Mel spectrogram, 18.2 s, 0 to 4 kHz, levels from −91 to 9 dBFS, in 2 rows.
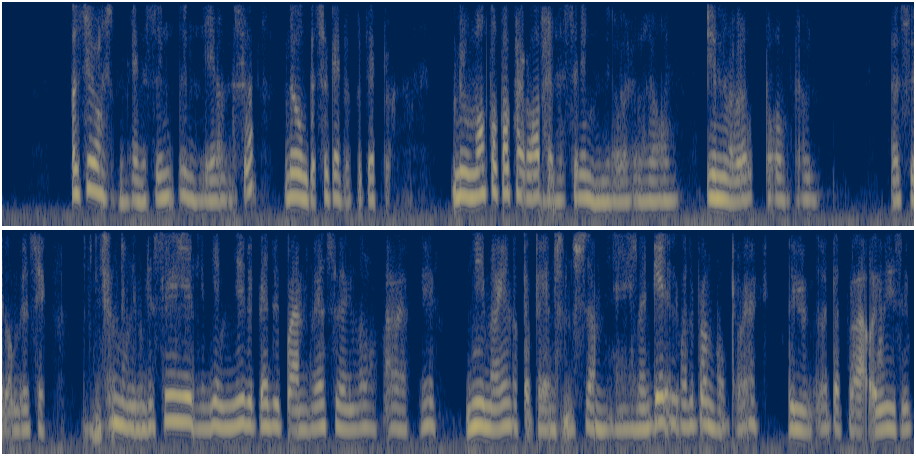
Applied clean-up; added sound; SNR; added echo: neural diffusion model UNIVERSE++.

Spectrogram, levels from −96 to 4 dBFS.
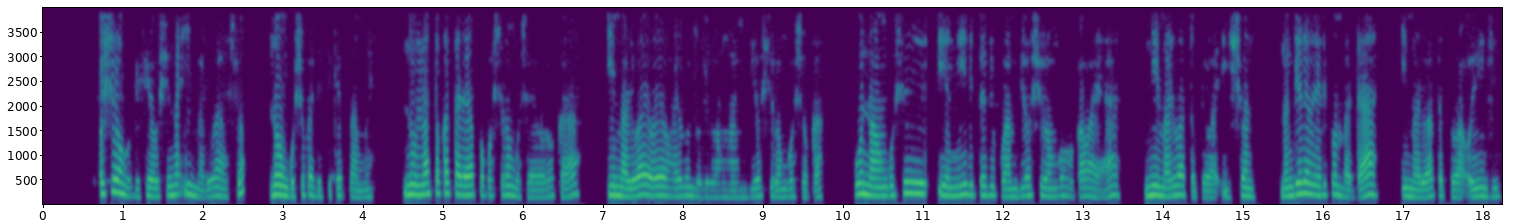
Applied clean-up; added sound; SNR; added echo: none; none; none; none.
